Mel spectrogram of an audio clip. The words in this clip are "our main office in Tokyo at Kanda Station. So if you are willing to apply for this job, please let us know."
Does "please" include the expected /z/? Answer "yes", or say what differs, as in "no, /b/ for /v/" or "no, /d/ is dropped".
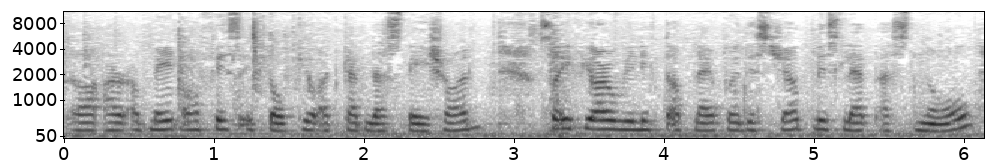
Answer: no, /s/ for /z/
